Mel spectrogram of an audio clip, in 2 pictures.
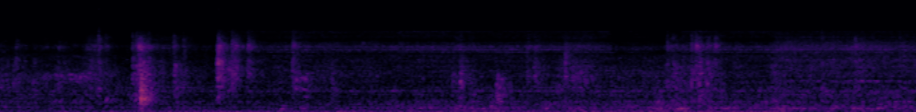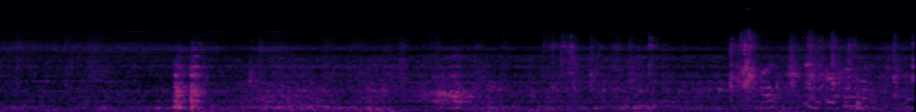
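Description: A train rumbles steadily along the rails from inside the driver's cab.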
